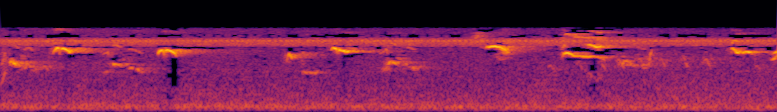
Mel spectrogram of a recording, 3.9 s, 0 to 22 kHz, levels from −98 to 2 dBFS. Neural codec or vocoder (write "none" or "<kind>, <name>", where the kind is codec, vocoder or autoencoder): none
